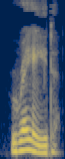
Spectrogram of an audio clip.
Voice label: "Raid", English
